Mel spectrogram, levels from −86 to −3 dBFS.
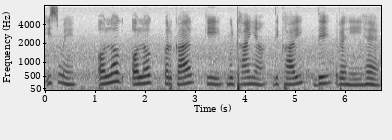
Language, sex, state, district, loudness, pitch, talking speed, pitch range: Hindi, female, Bihar, West Champaran, -24 LUFS, 225 Hz, 90 wpm, 215-245 Hz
